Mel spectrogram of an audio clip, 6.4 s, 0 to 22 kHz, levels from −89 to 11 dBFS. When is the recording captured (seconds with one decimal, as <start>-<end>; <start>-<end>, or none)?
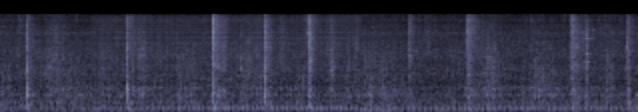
0.0-0.9; 3.6-6.4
